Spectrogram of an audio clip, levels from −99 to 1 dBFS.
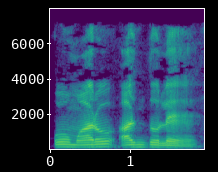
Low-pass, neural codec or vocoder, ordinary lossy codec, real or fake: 7.2 kHz; none; MP3, 48 kbps; real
